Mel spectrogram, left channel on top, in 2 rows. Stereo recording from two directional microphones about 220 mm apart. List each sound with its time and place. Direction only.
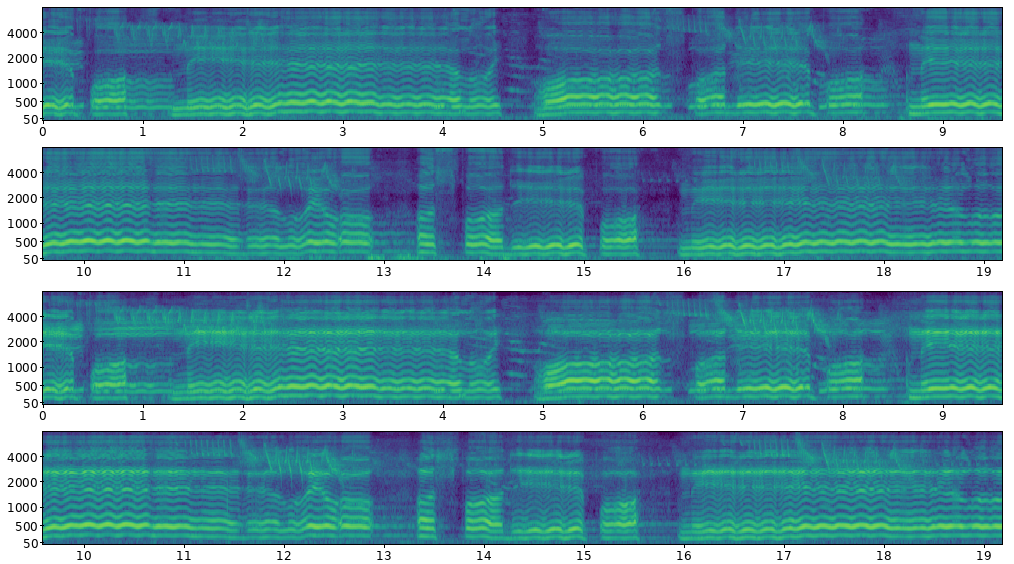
0.0 s music: 65° left (ahead or behind)
6.6 s a sound: 55° left (ahead or behind)
13.3 s music: 65° left (ahead or behind)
